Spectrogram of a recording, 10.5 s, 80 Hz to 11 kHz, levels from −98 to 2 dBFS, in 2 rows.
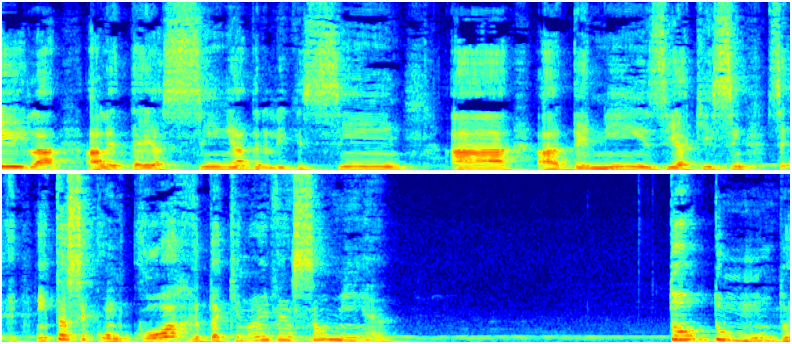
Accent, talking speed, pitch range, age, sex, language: Brazilian, 120 wpm, 130-195 Hz, 60-79, male, Portuguese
